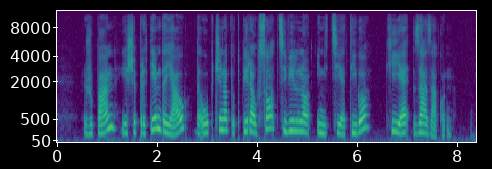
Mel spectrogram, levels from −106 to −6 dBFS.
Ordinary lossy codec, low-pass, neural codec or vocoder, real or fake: none; 10.8 kHz; none; real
